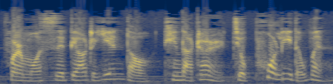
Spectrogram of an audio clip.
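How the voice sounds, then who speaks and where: A woman narrating a scripted radio drama in a deliberate, theatrical storytelling manner. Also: on the low side, lively intonation, fairly bright tone, faint music behind.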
